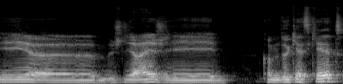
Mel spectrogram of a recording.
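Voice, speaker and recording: This man's voice sits fairly low in pitch and has a dark, mellow tone. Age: 30s. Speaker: social entrepreneur. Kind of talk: interview. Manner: halting, many fillers.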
